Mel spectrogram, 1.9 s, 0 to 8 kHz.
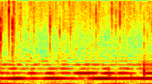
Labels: {"label": "biophony, midshipman", "recorder": "SoundTrap 500"}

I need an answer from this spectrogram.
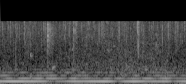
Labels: {"label": "biophony, midshipman", "recorder": "SoundTrap 500"}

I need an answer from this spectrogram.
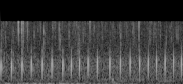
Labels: {"label": "biophony, rattle", "recorder": "SoundTrap 500"}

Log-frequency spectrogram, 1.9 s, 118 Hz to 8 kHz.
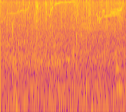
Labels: {"label": "biophony, dolphin", "recorder": "SoundTrap 500"}
{"label": "biophony", "recorder": "SoundTrap 500"}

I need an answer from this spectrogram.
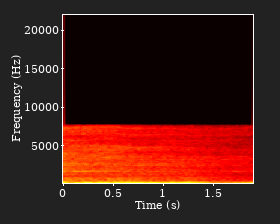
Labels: {"label": "anthrophony, boat engine", "recorder": "SoundTrap 500"}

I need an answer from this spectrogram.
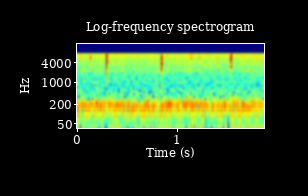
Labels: {"label": "anthrophony, boat engine", "recorder": "HydroMoth"}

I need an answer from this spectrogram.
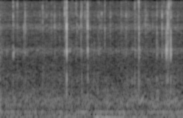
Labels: {"label": "ambient", "recorder": "HydroMoth"}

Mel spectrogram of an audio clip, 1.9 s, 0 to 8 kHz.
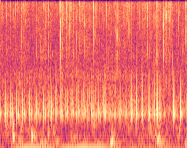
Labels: {"label": "biophony, rattle", "recorder": "SoundTrap 500"}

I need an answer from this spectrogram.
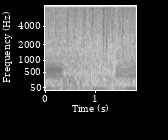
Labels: {"label": "biophony, croak", "recorder": "SoundTrap 500"}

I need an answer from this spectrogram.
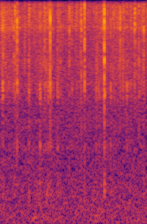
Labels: {"label": "ambient", "recorder": "HydroMoth"}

